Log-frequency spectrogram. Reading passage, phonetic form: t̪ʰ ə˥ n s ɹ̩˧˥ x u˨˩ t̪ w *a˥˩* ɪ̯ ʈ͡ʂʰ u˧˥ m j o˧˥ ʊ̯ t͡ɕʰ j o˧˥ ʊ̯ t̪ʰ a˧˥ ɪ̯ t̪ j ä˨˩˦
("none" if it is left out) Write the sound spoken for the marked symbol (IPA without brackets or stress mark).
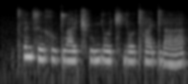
a˧˥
